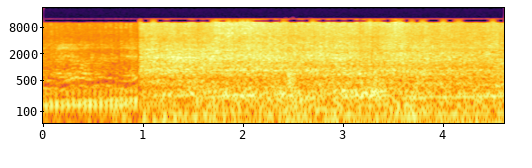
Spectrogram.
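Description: A bus engine rumbles close by as the bus rolls past.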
